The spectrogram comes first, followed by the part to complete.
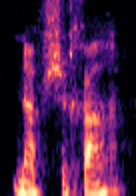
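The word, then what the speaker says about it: נפשך: So that word would be like nafshecha. Because the first one is silent, like there is no vowel, naf. And the second one is a short e.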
